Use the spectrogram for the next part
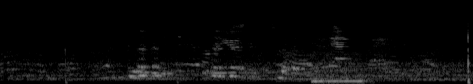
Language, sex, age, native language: Icelandic, female, 10, Icelandic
